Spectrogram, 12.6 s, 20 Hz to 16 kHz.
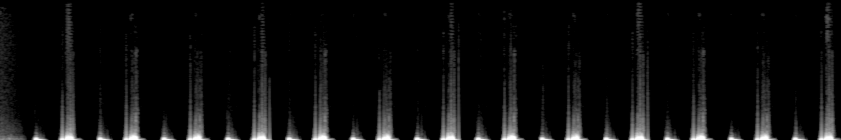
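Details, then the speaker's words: Lecture demonstration of mitral valve prolapse: a mid-systolic click as the chordae tendineae catch, possibly followed by a crescendo systolic murmur toward S2; regular heart sounds at about 63 beats a minute. "And then when the chordae tendineae reach their endpoint, they sort of catch abruptly, and you can hear this mid-systolic click. And then after the click, you may hear a systolic crescendo murmur that increases in intensity as you approach S2."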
